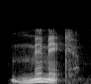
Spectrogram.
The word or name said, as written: mimic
